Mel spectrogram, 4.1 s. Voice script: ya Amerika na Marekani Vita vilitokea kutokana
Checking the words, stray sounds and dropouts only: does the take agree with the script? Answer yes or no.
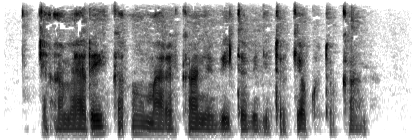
no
